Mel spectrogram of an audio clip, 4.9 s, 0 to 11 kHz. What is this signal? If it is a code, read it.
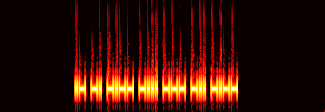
Morse code, heard as a keyed tone, about 39 wpm, 700 Hz. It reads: ANYBODY
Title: Seven Letter Words - 40wpm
